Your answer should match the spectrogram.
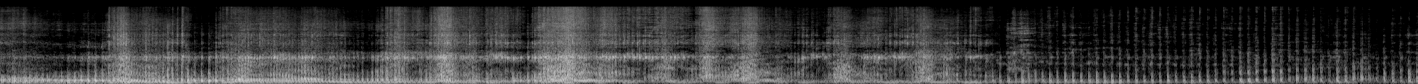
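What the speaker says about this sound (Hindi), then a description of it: "चलिए इसका साउंड आपको एक बार सुनाते हैं, इसका एग्जॉस्ट नोट तो सब पागल है भाई" Royal Enfield Super Meteor 650 motorcycle revving at a showroom in Barasat, Kolkata, with a loud, close, steady exhaust roar that rises and falls with throttle blips and settles into a lumpy idle, no talk.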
